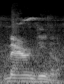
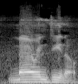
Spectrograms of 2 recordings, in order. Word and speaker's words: Marandino: How do you pronounce the last name? Marandino. Marandino.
